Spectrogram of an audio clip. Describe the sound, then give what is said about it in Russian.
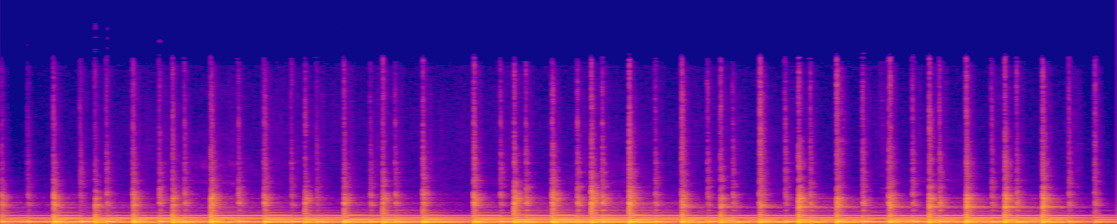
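A hank drum (steel tongue drum) plays a steady melodic pattern, each struck note ringing out with long, shimmering sustain that overlaps the next. It sounds clear, with no voices. “если говорить именно про лазеры и чувства, я бы сказал, что это Ханк.”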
